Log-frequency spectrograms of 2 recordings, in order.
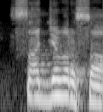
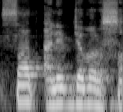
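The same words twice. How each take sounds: First: Final স with a short, quick vowel. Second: Final স with a long held vowel; one-alif stretch. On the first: Teacher showing learners the quick reading, short final স. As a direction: cut the last স short. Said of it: "তাড়াতাড়ি হবে". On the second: Teacher showing learners the stretch, long final স. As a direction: draw out the last স. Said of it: "এক আলিফ টান হবে". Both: Shown as a demonstration.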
